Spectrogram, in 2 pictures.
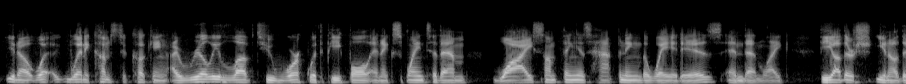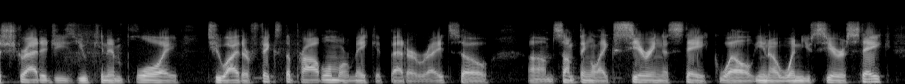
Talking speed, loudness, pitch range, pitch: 215 wpm, -20 LUFS, 85-105 Hz, 95 Hz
